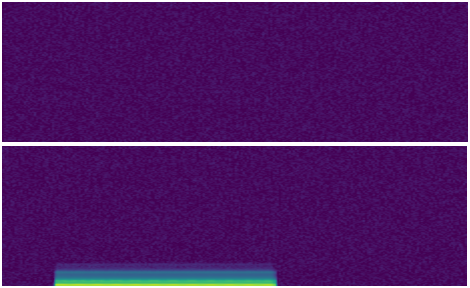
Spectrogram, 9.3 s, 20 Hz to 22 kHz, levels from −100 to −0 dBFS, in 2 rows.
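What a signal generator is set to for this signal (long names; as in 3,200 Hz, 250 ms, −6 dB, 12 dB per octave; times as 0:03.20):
vowel by formant synthesis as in who'd, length 2.22 s, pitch 146 Hz, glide −1.5 semitones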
